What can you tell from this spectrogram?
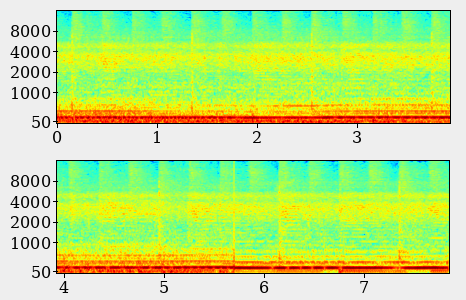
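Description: Rock music soundtrack with a distorted electric guitar holding one low, droning note that turns choppy near the end.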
